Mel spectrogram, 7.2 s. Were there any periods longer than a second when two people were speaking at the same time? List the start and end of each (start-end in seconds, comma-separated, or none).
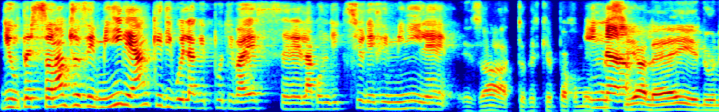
none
